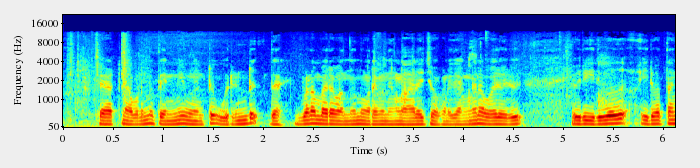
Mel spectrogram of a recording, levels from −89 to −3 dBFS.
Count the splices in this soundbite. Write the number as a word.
zero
